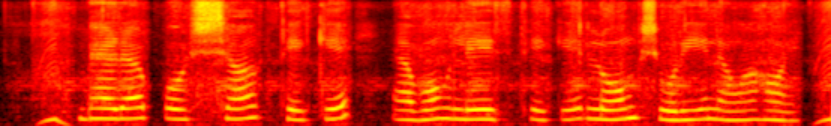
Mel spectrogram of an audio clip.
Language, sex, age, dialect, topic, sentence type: Bengali, female, 18-24, Northern/Varendri, agriculture, statement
